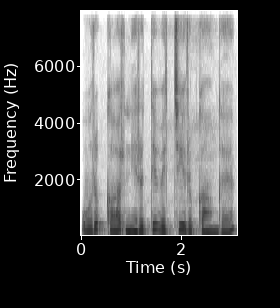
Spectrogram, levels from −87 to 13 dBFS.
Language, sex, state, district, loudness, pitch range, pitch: Tamil, female, Tamil Nadu, Nilgiris, -11 LUFS, 185-210 Hz, 190 Hz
